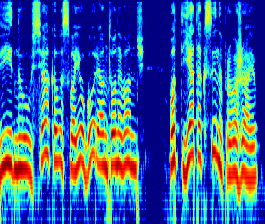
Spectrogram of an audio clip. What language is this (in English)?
Russian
